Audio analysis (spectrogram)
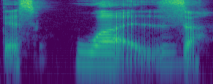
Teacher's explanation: We're making that Z sound for the S.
